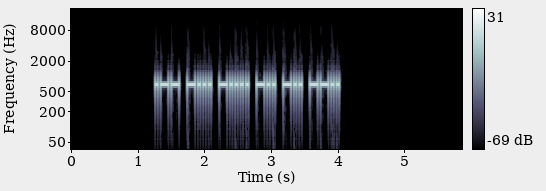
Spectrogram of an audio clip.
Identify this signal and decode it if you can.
Morse code, heard as a keyed tone, about 30 wpm, 700 Hz. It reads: WB6DDZ
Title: USA Call Signs - 6 Characters - Repeated 3x - 30wpm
